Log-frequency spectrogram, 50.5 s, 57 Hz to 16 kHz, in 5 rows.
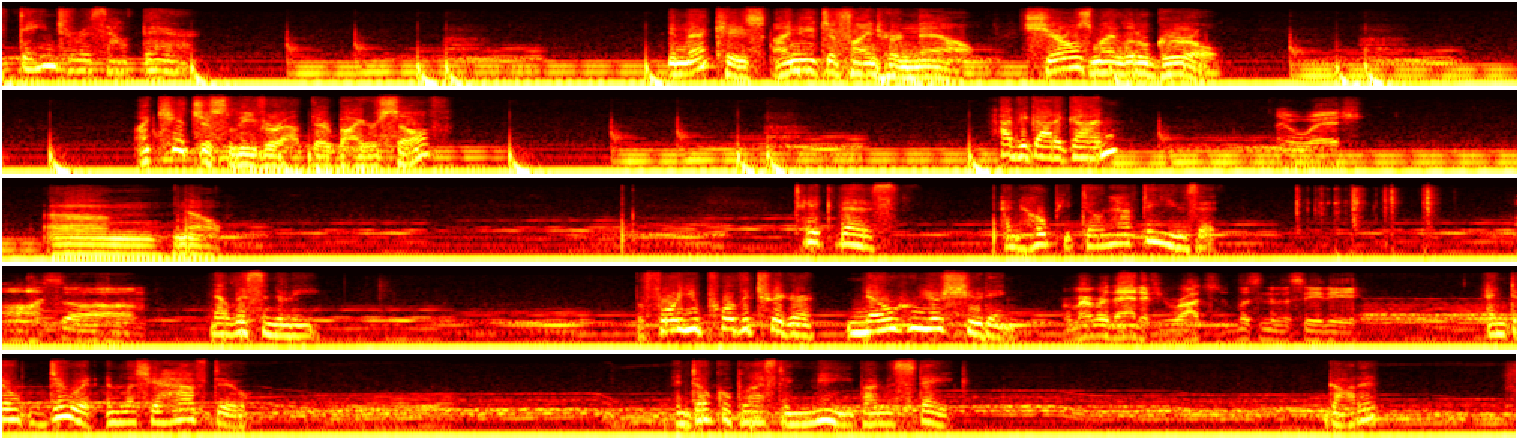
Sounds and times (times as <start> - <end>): Music: 0.0 - 50.4
Speech: 4.4 - 8.2, 30.3 - 32.4, 34.6 - 39.4.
